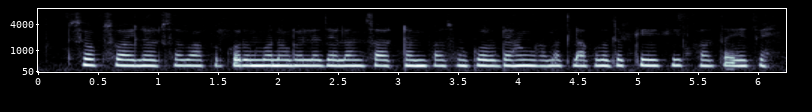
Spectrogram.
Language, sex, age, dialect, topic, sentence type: Marathi, male, 51-55, Standard Marathi, agriculture, statement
